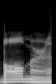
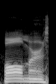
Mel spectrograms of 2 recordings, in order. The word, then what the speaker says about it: Baltimore: Balmer, that's how they say it. Yeah. – Balmer. – Baltimore. – I don't know if either of those is correct. – Balmer is correct.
